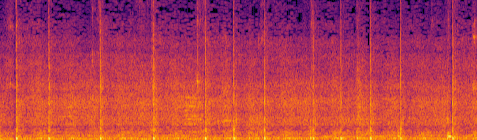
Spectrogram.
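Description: Repeated thuds of a handball bouncing and players' shoes on a sports-hall floor, a few impacts a second and unevenly spaced.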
